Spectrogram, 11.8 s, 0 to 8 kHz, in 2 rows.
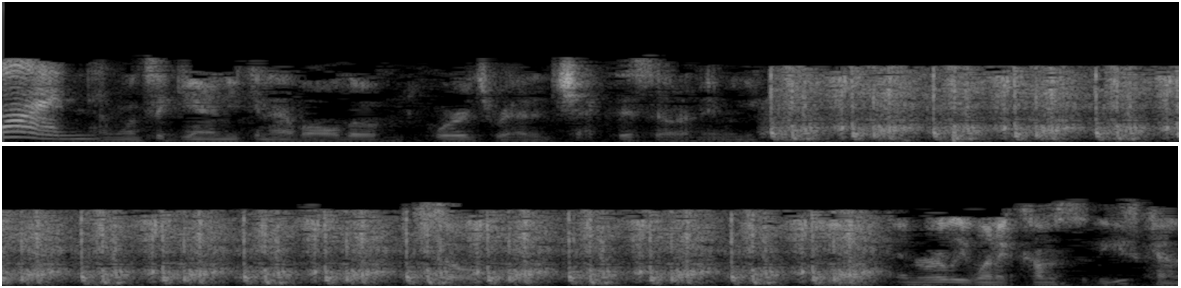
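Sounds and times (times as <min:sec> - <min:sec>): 
speech: 0:00.0 - 0:06.6, 0:10.7 - 0:11.7
horse hooves trotting clip-clop: 0:03.9 - 0:10.3.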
